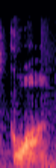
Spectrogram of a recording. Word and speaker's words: squonk: It's squonk. It's pronounced squonk.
